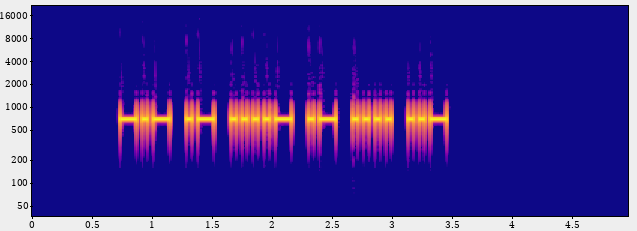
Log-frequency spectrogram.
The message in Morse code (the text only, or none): KA4AHU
